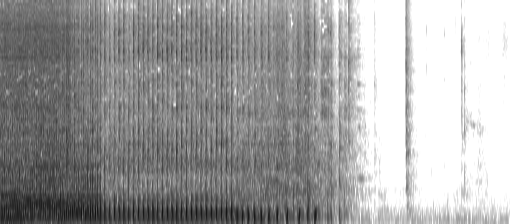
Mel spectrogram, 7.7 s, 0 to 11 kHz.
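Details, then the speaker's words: Kohler single-cylinder engine with Honda carburetor, .024 idle jet and 45 main jet: strong beat whose firing pulses slow, spread out and die, floating at 42; lean, main jet dropped too small. "hate to say it but judging from how that seems to just want to float at 42 I think we dropped a little too much"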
